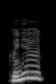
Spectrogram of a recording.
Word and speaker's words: GNU: れることもある gnu はぐ new あるいはグヌーと発音する日本語訳では gnu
